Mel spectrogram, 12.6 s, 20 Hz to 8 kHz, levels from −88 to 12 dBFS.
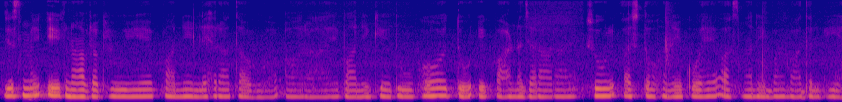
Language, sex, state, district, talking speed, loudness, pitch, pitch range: Hindi, female, Chhattisgarh, Bastar, 155 wpm, -33 LUFS, 195 Hz, 190-210 Hz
